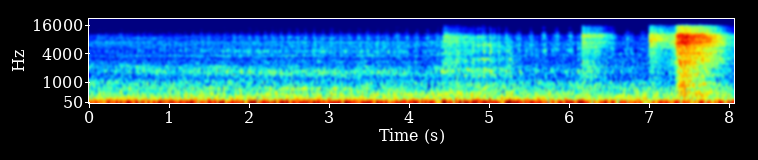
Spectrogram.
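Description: Low, steady rumble of a train on the tracks, heard from a trackside camera microphone. About seven seconds in, a loud hiss or whoosh lasts about a second.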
